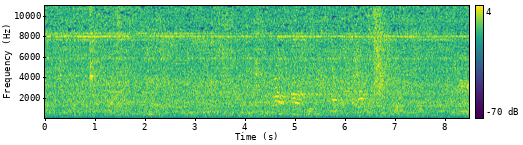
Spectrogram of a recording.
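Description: A crowd of adults and children chatters in a large echoing hall.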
